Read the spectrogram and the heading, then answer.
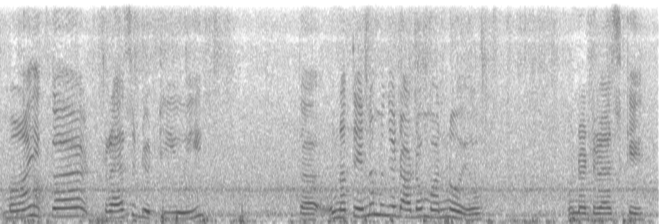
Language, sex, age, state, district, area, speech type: Sindhi, female, 45-60, Delhi, South Delhi, urban, spontaneous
